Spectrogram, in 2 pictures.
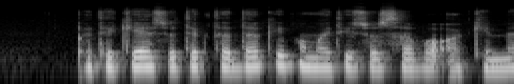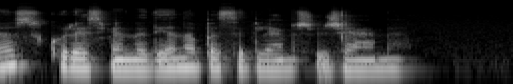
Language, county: Lithuanian, Klaipėda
